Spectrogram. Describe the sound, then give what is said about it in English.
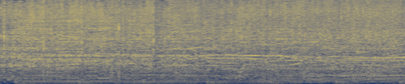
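A studio audience at a TV talk show cheers and calls out with a dense, steady crowd roar that holds evenly without a break. “You hear that booing? No, that's not. That's booing? Not booing. That's the bear caller going.”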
